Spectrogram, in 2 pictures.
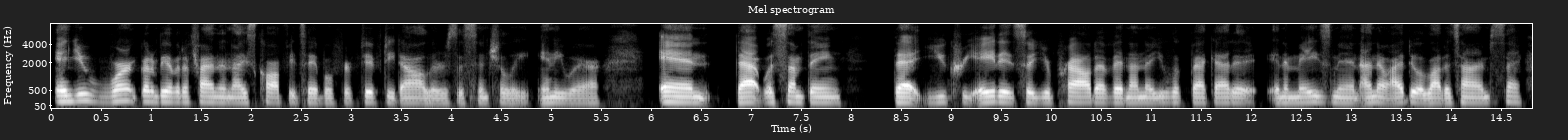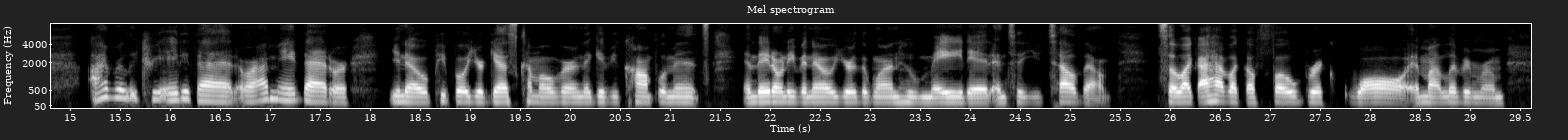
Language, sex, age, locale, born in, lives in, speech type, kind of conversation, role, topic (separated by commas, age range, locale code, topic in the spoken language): English, female, 40-44, en-US, United States, United States, conversation, unstructured, none, What budget-friendly ways have you found to make your kitchen refresh truly pop?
